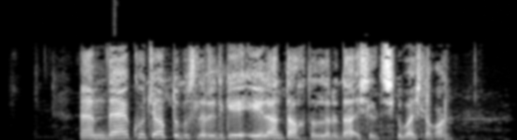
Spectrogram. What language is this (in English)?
Uyghur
